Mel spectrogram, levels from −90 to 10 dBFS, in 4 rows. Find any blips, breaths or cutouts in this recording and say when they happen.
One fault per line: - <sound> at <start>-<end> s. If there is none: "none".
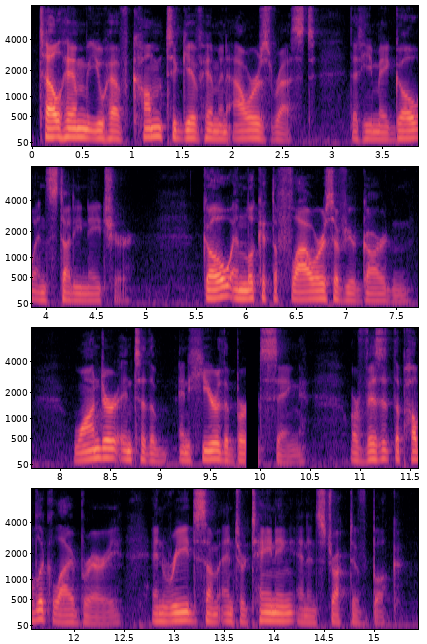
- dropout at 9.8-10.0 s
